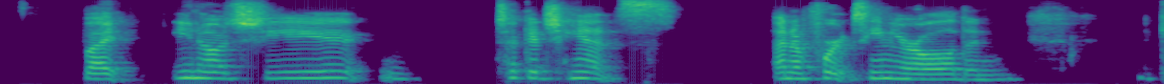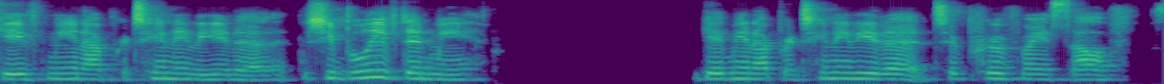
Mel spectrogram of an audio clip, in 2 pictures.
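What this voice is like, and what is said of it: Emotional, choked-up voice. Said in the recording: “I had such an emotional knot in my throat ... you can almost hear the emotion in my voice here ... I have to pull myself together”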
